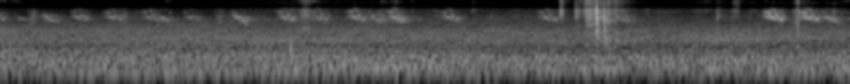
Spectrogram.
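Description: Small birds chirping, a quick run of short, high, falling notes, over a steady low background rumble. A single sharp click comes about four and a half seconds in.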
